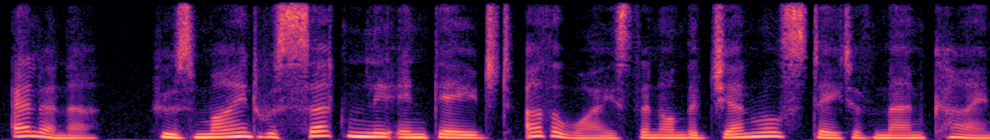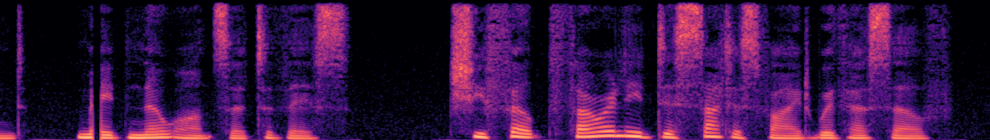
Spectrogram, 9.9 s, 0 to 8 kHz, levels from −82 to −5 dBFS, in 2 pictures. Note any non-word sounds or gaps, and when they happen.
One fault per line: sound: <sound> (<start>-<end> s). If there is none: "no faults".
sound: dropout (5.4-5.5 s)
